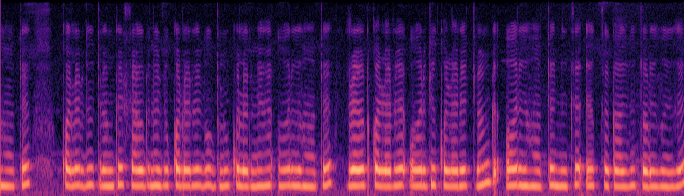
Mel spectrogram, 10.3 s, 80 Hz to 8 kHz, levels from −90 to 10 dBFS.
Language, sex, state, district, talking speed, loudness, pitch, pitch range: Hindi, female, Bihar, Jamui, 190 wpm, -15 LUFS, 240 Hz, 235-245 Hz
